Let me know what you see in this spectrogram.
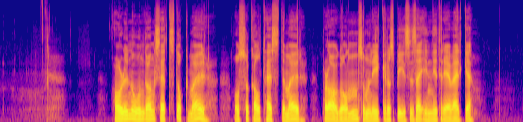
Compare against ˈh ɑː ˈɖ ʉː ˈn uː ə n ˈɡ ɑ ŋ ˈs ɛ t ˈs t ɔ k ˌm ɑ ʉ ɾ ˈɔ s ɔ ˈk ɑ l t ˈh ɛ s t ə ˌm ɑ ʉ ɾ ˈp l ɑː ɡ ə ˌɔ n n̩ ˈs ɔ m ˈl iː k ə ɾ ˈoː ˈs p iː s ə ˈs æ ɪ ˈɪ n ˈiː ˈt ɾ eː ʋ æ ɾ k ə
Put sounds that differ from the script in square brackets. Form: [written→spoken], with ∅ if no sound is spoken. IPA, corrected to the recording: ˈh ɑː ˈɖ ʉː ˈn uː ə n ˈɡ ɑ ŋ ˈs ɛ t ˈs t ɔ k ˌm ɑ ʉ ɾ ˈɔ s ɔ ˈk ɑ l t ˈh ɛ s t ə ˌm ɑ ʉ ɾ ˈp [l→ɽ] ɑː ɡ ə ˌɔ n n̩ ˈs ɔ m ˈl iː k ə ɾ ˈoː ˈs p iː s ə ˈs æ ɪ ˈɪ n ˈiː ˈt ɾ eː ʋ æ ɾ k ə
